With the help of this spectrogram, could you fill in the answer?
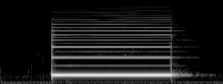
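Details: HP all-in-one computer at power-on: steady mid-pitched beep of just over a second, part of a three long, four short beep code; traced to the power supply.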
